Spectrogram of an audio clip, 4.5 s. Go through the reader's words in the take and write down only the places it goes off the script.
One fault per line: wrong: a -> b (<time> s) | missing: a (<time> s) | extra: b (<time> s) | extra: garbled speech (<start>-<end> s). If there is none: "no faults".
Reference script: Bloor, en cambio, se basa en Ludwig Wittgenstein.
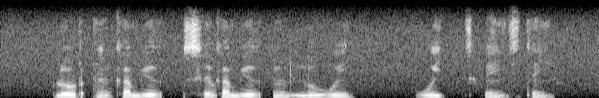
wrong: basa -> cambio (1.6 s)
